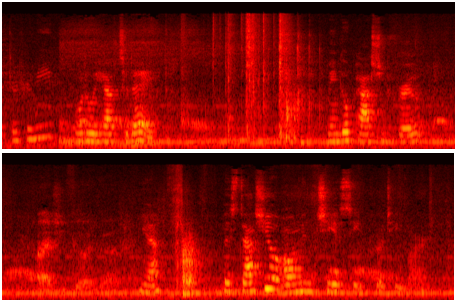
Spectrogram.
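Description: A paper bag rustles and crinkles as items are pulled out.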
